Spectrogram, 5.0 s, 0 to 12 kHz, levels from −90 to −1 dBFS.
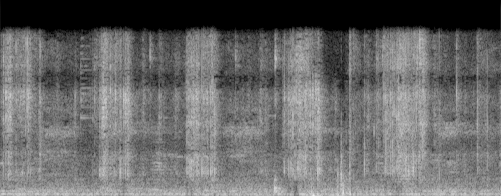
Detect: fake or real real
